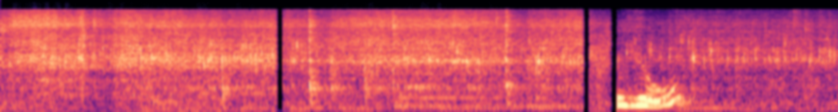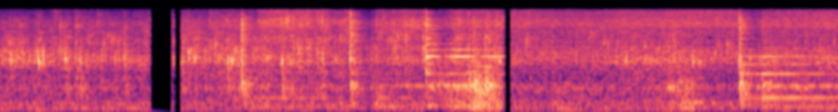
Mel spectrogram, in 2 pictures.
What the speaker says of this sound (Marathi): कढईमध्ये तेल तापवलं आणि त्याच्यानंतर त्याच्यात मोहरी घातली, चांगल्यापणे कडकडली। तर त्यानंतर आपण मिरची घालून घेऊ।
